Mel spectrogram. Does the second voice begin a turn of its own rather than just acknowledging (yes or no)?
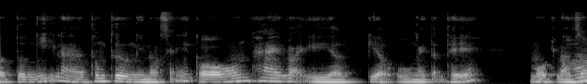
no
